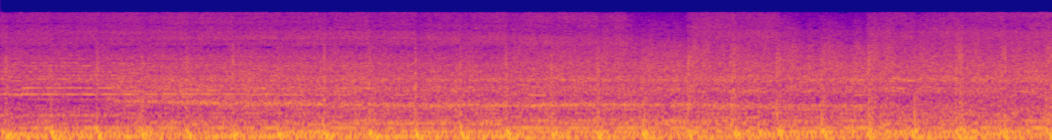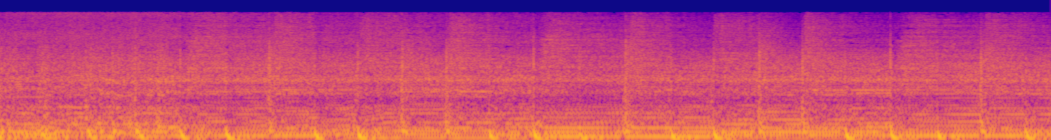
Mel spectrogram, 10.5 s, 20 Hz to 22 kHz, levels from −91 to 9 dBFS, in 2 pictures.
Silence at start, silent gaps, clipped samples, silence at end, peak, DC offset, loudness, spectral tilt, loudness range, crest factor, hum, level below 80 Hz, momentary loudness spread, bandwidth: 0 s; none; under 0.1%; 0 s; 0 dBFS; under 0.1%; -14 LUFS; -5 dB/octave; 0 LU; 12 dB; none; -22 dBFS; 1 LU; 16.5 kHz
